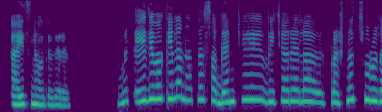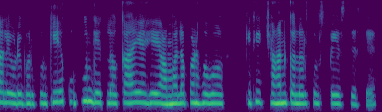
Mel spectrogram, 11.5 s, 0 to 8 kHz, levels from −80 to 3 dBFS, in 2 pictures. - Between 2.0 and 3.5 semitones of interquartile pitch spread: No, average, 4.1 semitones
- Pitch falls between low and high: No, very high, 255 Hz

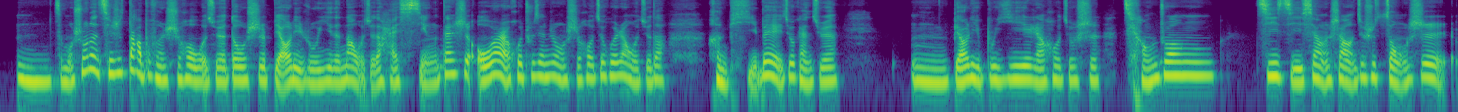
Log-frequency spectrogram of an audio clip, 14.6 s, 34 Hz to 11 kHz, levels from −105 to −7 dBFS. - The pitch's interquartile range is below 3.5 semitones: No, average, 3.8 semitones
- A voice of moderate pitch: Yes, medium, 180 Hz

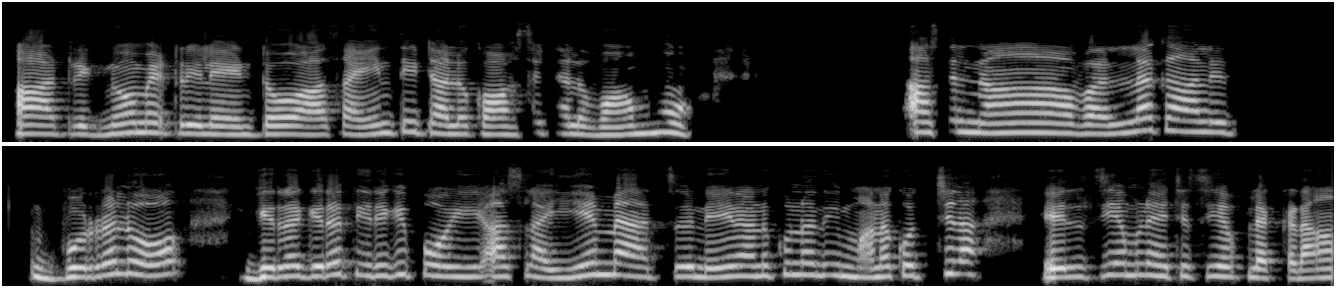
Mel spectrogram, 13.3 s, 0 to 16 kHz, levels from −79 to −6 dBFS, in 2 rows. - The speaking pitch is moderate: No, very high, 255 Hz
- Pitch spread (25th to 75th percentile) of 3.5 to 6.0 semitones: No, average, 3.1 semitones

